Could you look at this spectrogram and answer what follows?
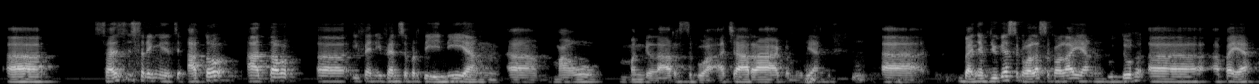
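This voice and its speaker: A man's voice: medium pitch, fairly even intonation, measured pace. Hesitant man, guest voice actor. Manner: hesitant, many fillers. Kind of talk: interview answers, explaining. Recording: dull lo-fi online audio, faint noise.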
